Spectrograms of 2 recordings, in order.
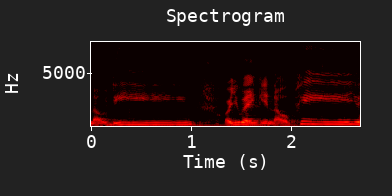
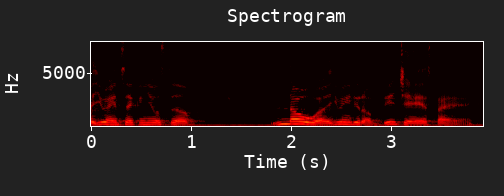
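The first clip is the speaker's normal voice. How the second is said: ordinary talk, nothing marked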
